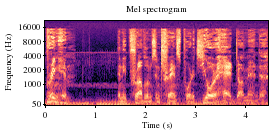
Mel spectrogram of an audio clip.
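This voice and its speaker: Game henchman: threatening male warrior, deepish, clipped orders, slight background noise. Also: expressive, unhurried, a bit bright. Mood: curt threat. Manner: curt, ordering. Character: stern, threatening male Mandalorian enforcer. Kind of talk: video game cutscene dialogue.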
